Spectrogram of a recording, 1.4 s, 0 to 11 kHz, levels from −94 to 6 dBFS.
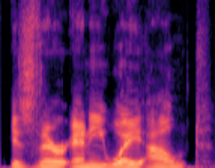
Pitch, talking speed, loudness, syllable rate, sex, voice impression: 140 Hz, 210 wpm, -15 LUFS, 5.5 syllables/s, male, very masculine, slightly middle-aged, thick, slightly tensed, slightly powerful, bright, soft, slightly muffled, fluent, cool, intellectual, very refreshing, sincere, calm, slightly mature, very friendly, very reassuring, unique, slightly elegant, wild, slightly sweet, lively, kind, slightly intense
